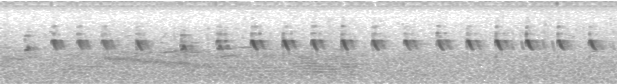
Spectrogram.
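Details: Green Jay perched in the early morning sun, giving a run of short, sharp, downslurred notes repeated rapidly about three times per second, steady and clipped, over quiet background hiss.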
